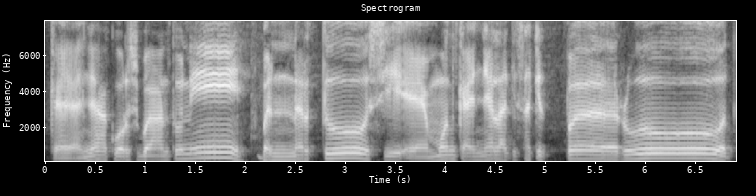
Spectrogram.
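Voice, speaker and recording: A woman's voice: a little high, lively intonation, slow, fairly bright tone, clear, resonant tone. A woman voicing a kind, helpful boy who chattily reassures his friend in a comic kids' skit.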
